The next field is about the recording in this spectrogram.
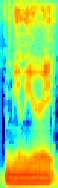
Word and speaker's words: Ameliorate: Track one, Ameliorate. Did I say that right? – Ameliorate, yeah.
